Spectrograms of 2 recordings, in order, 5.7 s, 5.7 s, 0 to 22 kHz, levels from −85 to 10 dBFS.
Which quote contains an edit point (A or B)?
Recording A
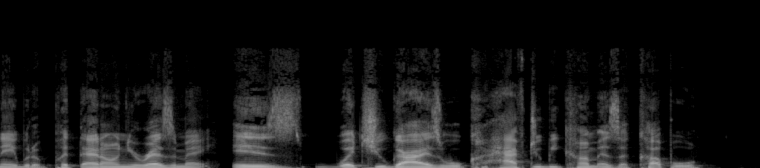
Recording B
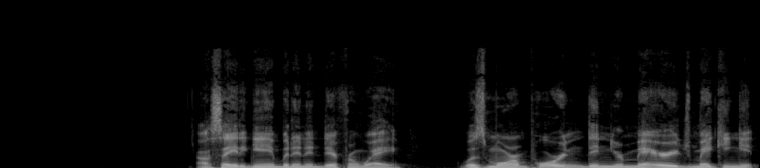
A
